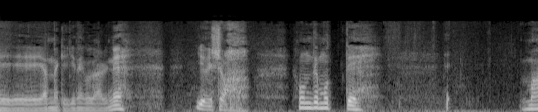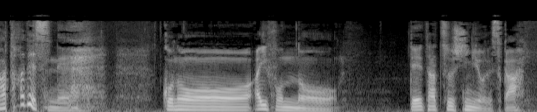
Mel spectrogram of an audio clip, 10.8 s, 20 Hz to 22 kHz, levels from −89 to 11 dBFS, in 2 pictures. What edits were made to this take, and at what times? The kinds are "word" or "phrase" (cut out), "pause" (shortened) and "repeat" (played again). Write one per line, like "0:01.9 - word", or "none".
0:04.9 - pause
